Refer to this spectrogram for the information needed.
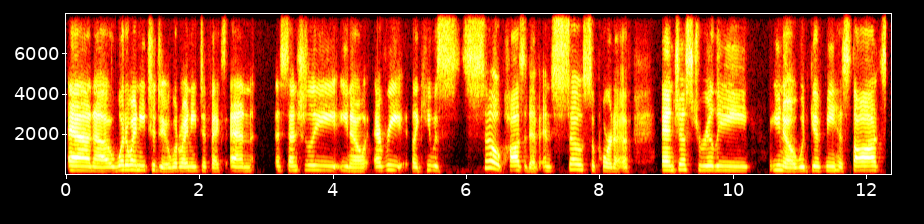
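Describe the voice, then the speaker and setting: A woman's voice: mid-range voice, steady tone, measured pace, no echo. Chatty woman in a casual interview, dry sound. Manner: chatty, self-deprecating, often laughing lightly as she talks. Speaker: interview guest, writer.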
